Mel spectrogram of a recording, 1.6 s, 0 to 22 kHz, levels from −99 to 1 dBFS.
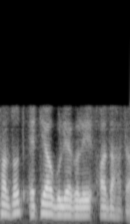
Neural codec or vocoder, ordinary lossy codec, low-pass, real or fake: codec, 24 kHz, 0.9 kbps, DualCodec; none; 3.6 kHz; fake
